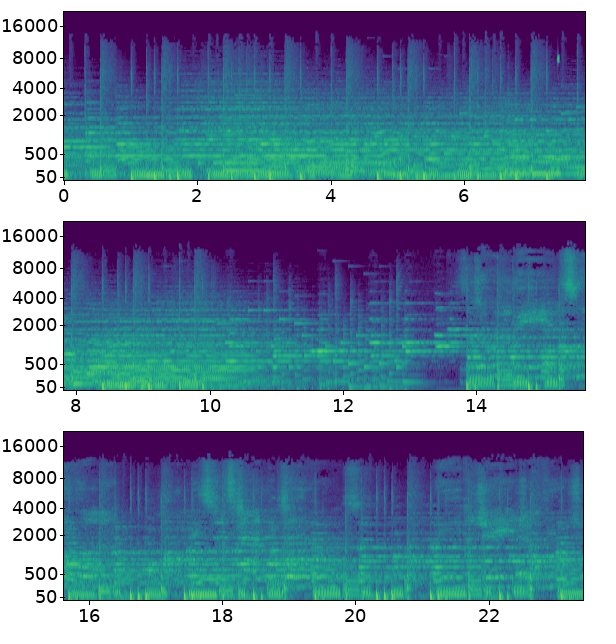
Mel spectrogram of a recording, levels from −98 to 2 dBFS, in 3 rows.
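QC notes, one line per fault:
throughout, MP2 compression: the top end sounds dull and the rest has a gurgly, grainy edge, plainly audible. That's likely Layer II running short of bits, shutting off upper sub-bands and coarsely quantising what's left, which fits something around 80 kbps.
7.40–7.42 s, DAB burbling: a quick few watery blips, only about 20 ms long. Bit errors slipped past the error correction and scrambled samples in a few frames, so single sub-bands get short blips of noise, even though the error rate is very low.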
